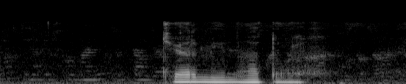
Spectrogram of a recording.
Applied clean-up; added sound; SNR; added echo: none; none; none; none.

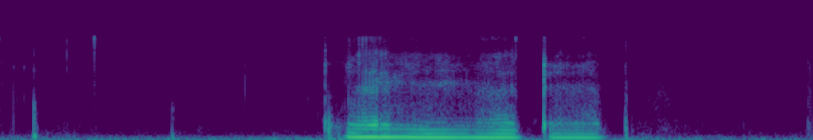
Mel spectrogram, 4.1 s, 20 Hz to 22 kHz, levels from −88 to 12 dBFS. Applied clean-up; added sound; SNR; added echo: neural diffusion model UNIVERSE++.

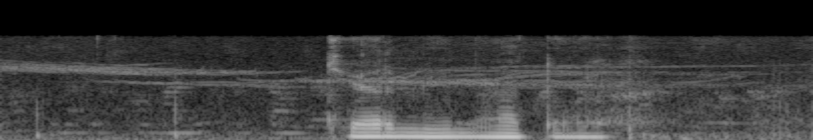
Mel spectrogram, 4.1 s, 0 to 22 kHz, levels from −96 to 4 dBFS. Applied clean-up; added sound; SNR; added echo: none; Fireworks; 18 dB; none.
